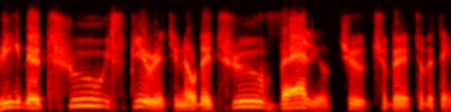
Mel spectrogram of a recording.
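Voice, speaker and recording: The intonation is lively. The sound is dry and close with no echo, over a quiet background. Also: man. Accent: Portuguese. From northeast Brazil. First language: Portuguese. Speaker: procurement leader. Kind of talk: interview.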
